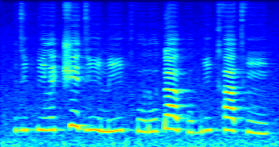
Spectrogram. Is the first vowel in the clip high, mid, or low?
high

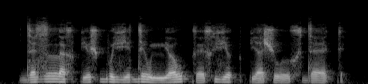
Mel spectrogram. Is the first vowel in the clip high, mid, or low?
mid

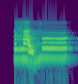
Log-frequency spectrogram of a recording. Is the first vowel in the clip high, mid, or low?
low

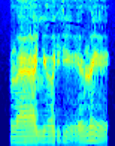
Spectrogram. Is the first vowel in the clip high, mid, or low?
low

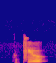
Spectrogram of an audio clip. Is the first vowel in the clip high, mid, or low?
high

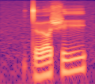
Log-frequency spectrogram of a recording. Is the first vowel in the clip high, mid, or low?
mid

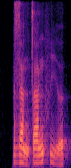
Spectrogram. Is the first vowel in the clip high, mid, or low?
low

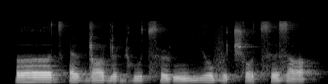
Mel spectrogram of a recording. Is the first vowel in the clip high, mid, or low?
mid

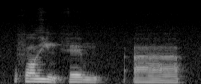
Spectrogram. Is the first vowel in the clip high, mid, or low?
mid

